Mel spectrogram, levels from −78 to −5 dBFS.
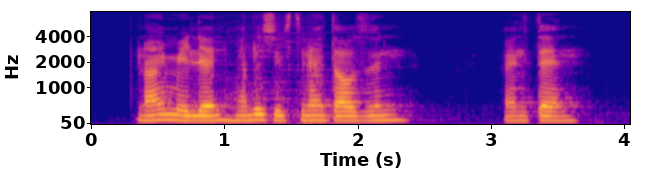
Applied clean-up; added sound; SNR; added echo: neural separator model SepFormer DNS4.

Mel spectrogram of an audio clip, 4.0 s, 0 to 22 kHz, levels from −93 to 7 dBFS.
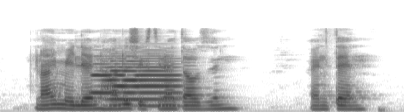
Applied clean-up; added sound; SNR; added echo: classical method log-MMSE.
